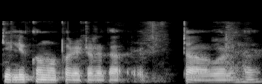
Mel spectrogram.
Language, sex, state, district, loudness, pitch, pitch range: Hindi, male, Bihar, Sitamarhi, -17 LUFS, 105 Hz, 100-115 Hz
